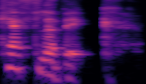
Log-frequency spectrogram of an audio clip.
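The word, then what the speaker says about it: Keflavík: and this i cannot help okay can you pronounce the name of the airport slowly she's asking it's keslavik yes unless maybe you would like to type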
